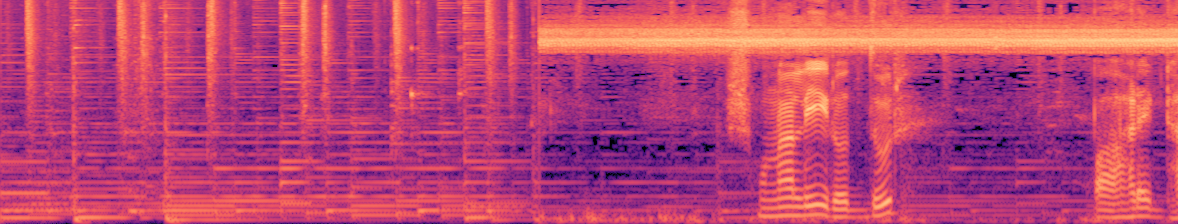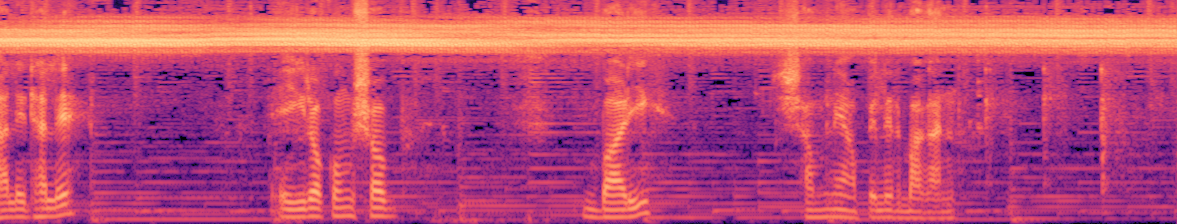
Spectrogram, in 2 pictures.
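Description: Crickets chirp in a quiet Himachal mountain village in the afternoon, a steady high buzz that continues unbroken beneath someone talking in bursts.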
